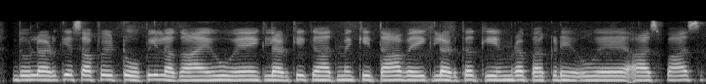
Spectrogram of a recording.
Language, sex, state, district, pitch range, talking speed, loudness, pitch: Hindi, female, Chhattisgarh, Bilaspur, 195-205 Hz, 180 wpm, -14 LUFS, 200 Hz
